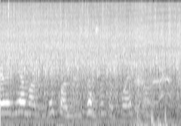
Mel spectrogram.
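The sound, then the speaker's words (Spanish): Meat sizzles steadily in a hot pan, a continuous crackling hiss that fills the background while voices murmur faintly over it. “bueno, están escuchando ah, el, la carnecita se está friendo.”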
